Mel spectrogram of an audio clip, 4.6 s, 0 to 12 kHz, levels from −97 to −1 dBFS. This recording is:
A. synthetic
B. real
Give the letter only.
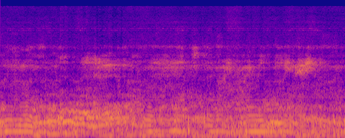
A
